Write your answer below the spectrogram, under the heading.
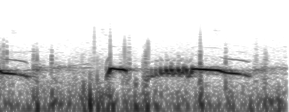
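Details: Spotted dove calling: a falling coo, then a rising note leading into a drawn-out, slowly descending coo, over clicks, knocks and low rumbling background noise.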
